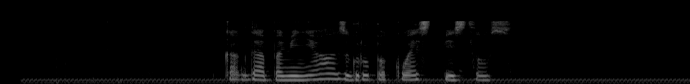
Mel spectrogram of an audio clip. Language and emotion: Russian, neutral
